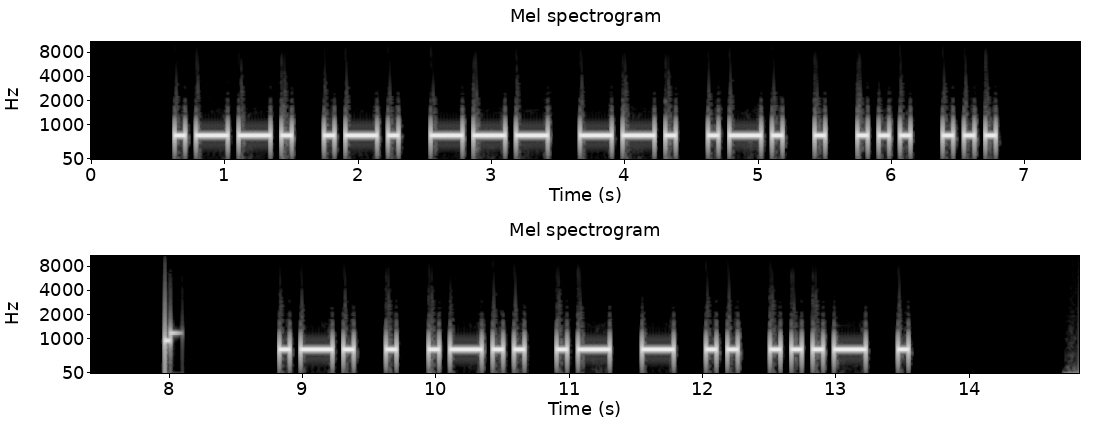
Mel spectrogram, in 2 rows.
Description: Morse code, heard as a keyed tone, about 16 wpm, 700 Hz. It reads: PROGRESS RELATIVE
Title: Sentences from Top 1400 Words - New Word Drill - 15wpm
